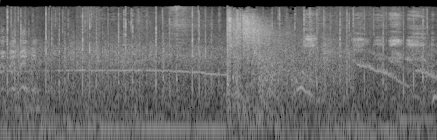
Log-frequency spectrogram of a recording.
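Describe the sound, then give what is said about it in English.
A heavy shot from a cannon mounted on a big armored vehicle booms out midway through a dense, steady roar of battle noise, with scattered gunfire and whistling tones layered throughout. No one speaks. “Is that a cannon sticking out of it?”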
